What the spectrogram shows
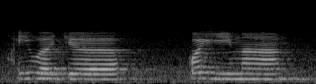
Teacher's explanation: Iwaja qayyima di situ ada tanda saktah yang berarti berhenti sejenak sekedar satu alif dan tidak boleh bernafas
